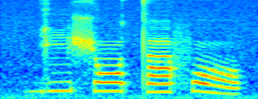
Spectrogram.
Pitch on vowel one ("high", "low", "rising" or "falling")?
high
